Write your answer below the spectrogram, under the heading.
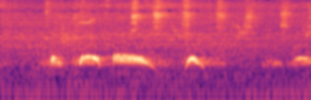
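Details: Spotted dove heard in the wild at Bang Bai Mai, Surat Thani, Thailand. A quick short coo, an arched note, a long drawn-out falling coo and a final rounded note, with softer cooing trailing at the end.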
